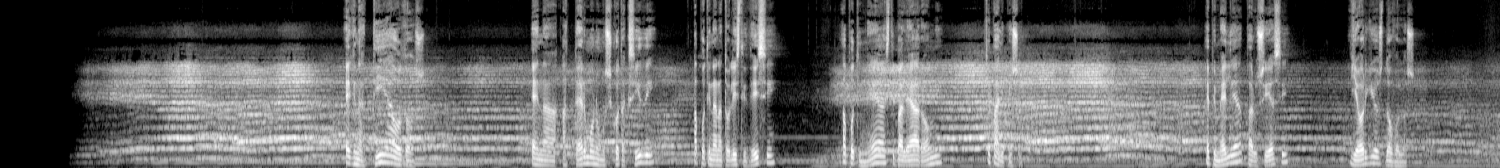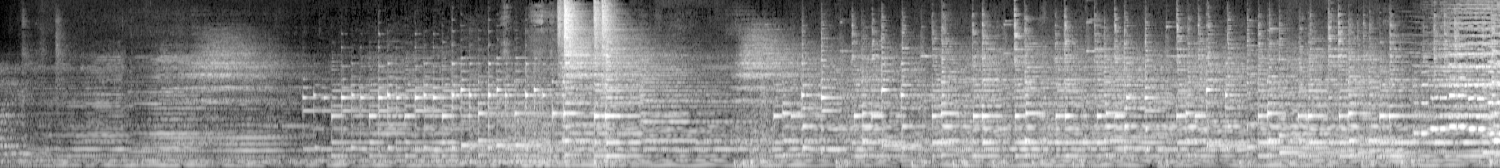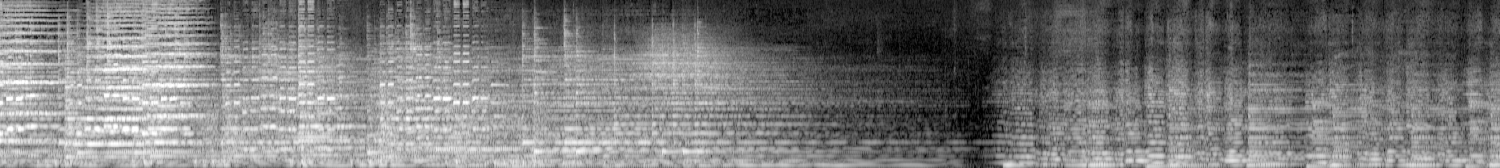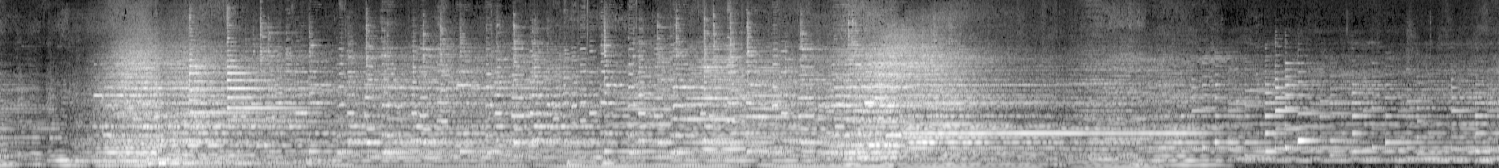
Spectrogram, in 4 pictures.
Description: Βυζαντινη Μουσικη
Εκκλησιαστικη Μουσικη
